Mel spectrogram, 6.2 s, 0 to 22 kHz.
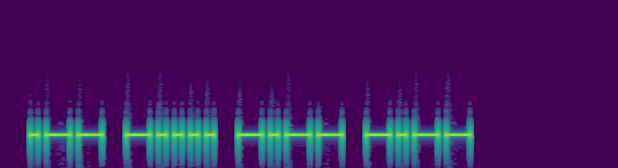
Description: Morse code, heard as a keyed tone, about 15 wpm, 700 Hz. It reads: W6YY
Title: USA Call Signs - 4 Characters - Repeated 2x - 15wpm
